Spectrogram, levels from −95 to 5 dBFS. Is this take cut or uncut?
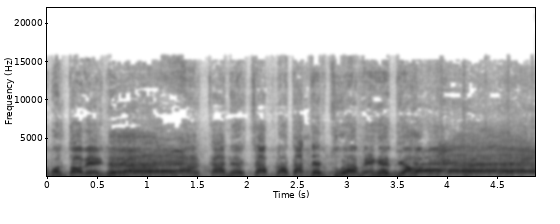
uncut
